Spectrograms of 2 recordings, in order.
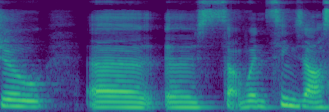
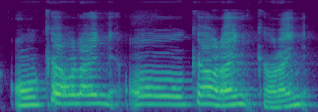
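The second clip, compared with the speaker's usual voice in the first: higher cheeky goat voice crooning a name; a goat sweet-talking her artist; Lucky calling Caroline; 5 semitones higher than usual. Acted. Goat Lucky calls out to Caroline, high playful goat voice. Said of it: "So what voice would she have?".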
